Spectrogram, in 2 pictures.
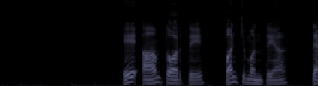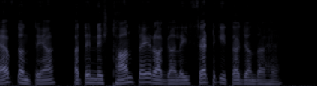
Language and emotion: Punjabi, neutral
